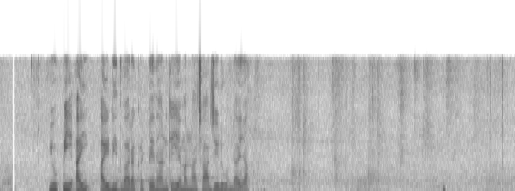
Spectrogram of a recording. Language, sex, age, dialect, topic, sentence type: Telugu, female, 18-24, Southern, banking, question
